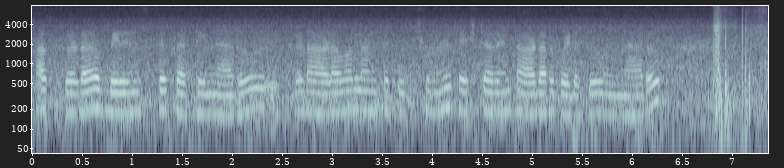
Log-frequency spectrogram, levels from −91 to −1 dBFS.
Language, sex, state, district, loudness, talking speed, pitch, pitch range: Telugu, female, Andhra Pradesh, Sri Satya Sai, -22 LUFS, 80 wpm, 180 Hz, 175-190 Hz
